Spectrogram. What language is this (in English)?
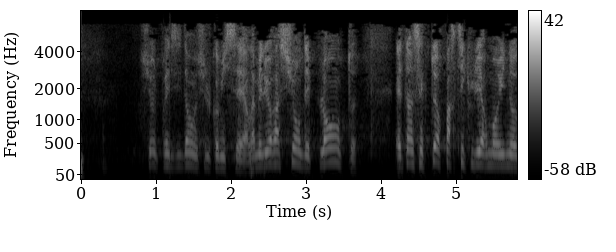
French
